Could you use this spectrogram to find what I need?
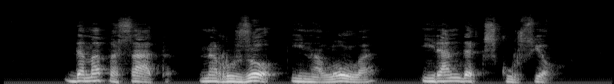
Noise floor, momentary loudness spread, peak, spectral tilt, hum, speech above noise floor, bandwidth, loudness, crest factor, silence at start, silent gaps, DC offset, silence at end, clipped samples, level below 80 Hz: -56 dBFS; 12 LU; -4 dBFS; -8 dB/octave; 50 Hz at -45 dBFS; 37 dB; 9.2 kHz; -20 LUFS; 16 dB; 0.65 s; none; under 0.1%; 0.65 s; under 0.1%; -46 dBFS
